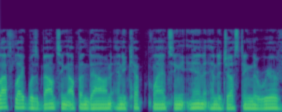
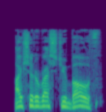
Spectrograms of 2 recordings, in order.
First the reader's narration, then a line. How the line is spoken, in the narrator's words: screamed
